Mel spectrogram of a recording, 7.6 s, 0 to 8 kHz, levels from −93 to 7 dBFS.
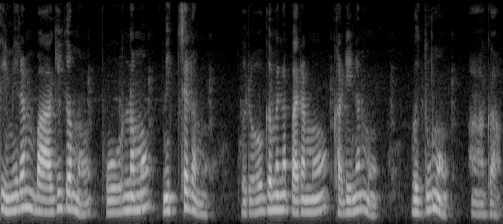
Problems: constant background noise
